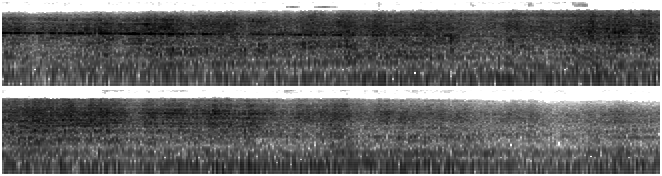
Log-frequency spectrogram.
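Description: Steady engine drone of a passing aircraft overhead, swelling slightly in the middle and fading toward the end.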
